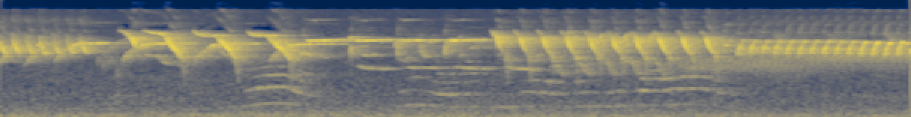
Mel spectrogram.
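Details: Canary song for training and luring contest birds and young birds: a varied phrase of sharp descending chips and clear thin whistles, moving into a fast rattling sequence and a steady high trill.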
